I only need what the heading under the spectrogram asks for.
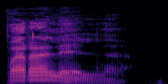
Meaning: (adverb) in parallel; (adjective) short neuter singular of паралле́льный (parallélʹnyj)
- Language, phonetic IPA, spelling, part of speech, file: Russian, [pərɐˈlʲelʲnə], параллельно, adverb / adjective, Ru-параллельно.ogg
